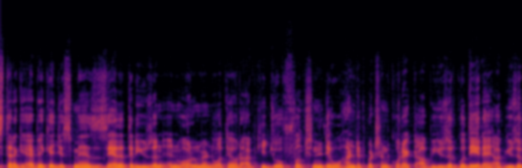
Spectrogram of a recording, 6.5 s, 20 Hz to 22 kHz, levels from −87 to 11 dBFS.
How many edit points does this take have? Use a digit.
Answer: 0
